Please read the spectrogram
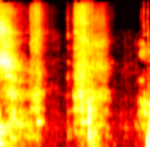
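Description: Mechanical pencil lead scratching a short mark on drafting paper, once, about a second in.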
